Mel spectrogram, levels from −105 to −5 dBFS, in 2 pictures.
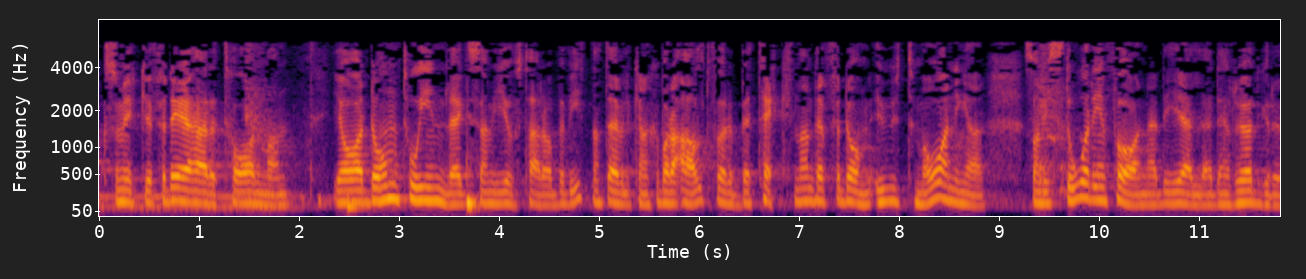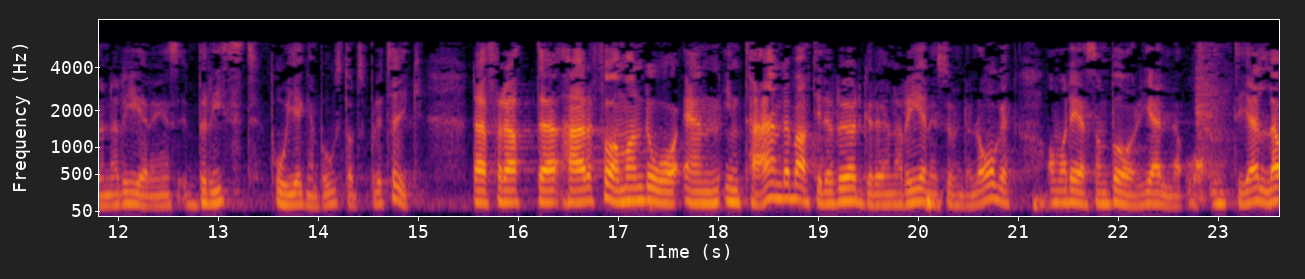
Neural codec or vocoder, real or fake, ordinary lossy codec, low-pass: none; real; MP3, 24 kbps; 7.2 kHz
